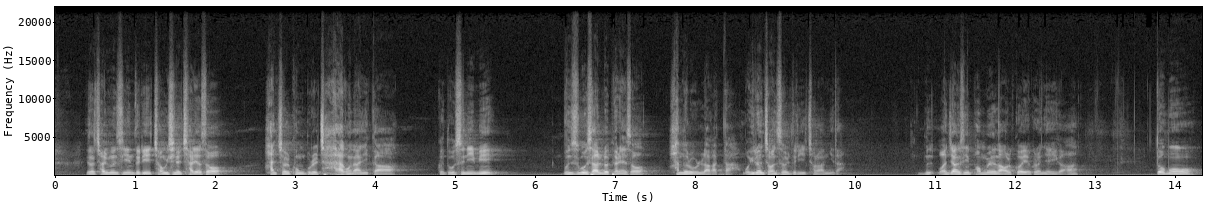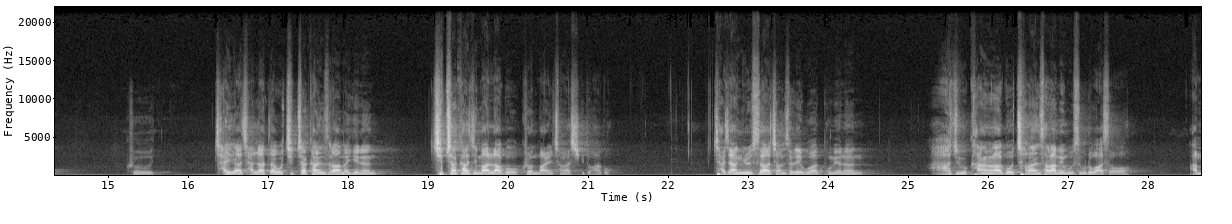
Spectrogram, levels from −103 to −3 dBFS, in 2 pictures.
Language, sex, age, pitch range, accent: Korean, male, 40-59, 100-160 Hz, native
